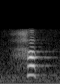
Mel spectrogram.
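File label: "hak1", Cantonese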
